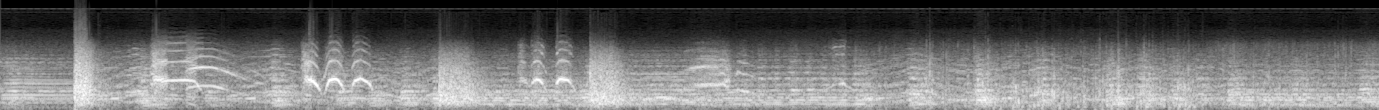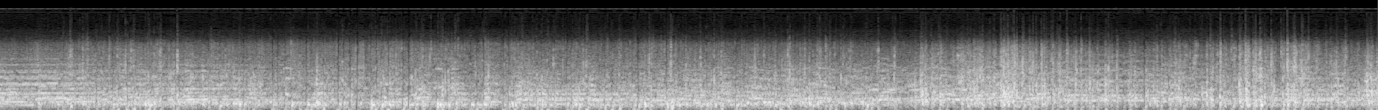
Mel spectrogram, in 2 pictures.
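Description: Several revolver shots, each a sharp crack, with whining ricochets arching in pitch, fired in the first seven seconds or so over dramatic film-score music. The music carries on alone for the rest of the chase.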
